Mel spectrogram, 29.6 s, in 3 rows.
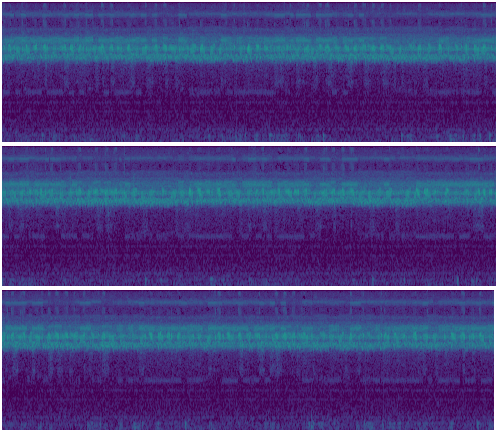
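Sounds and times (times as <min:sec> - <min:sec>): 
insect chorus: 0:00.0 - 0:29.6.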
